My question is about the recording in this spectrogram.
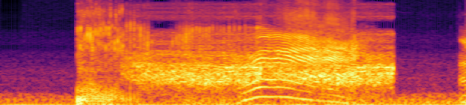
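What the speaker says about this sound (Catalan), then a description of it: "tu t'has fotut un pet" A long, loud, close fart blasts out abruptly, rumbling and wavering in pitch for about two seconds before cutting off.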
